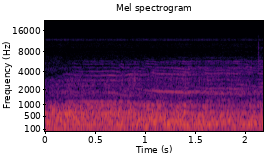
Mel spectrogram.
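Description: Eerie ambient drone: a steady low hum with a churning, moaning texture, typical of a spooky Halloween soundscape.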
